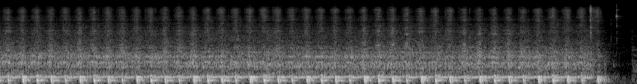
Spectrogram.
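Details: Series 2A Land Rover, rebuilt engine on first start attempts with temporary wiring and gravity-fed fuel; spark confirmed, fuel reaching it: starter turns over in steady pulses, about six a second, for six seconds without firing. Cranks but won't start.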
